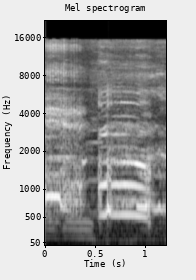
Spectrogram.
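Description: A large free-range rooster crows loudly and close by, one full drawn-out call with a rising middle and a long falling tail.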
